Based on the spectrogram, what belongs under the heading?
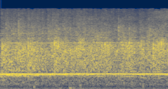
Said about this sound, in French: Applaudissez d'abord le Seigneur.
